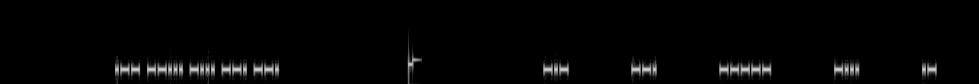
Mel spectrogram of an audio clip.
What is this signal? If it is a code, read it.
Morse code, heard as a keyed tone, about 42 wpm, spaced as for 19 wpm, 700 Hz. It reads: W7BGG KG0BA
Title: USA Call Signs - 5 Characters - 8x Character Spacing - 45wpm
